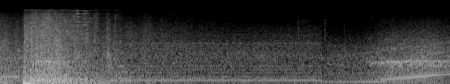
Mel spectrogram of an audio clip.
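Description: A car crash in the video game Saints Row 2: a sudden loud impact bang, then a sustained engine drone that drops in pitch and rises again as the vehicle recovers, with no voices.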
